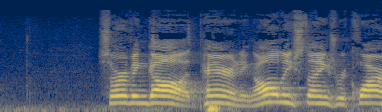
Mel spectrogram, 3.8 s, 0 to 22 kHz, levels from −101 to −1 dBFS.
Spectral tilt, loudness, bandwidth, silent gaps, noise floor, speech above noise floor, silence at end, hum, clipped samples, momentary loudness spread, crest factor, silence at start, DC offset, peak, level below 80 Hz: -5.5 dB/octave; -19 LUFS; 13.5 kHz; none; -53 dBFS; 35 dB; 0 s; none; under 0.1%; 8 LU; 16 dB; 1.05 s; under 0.1%; -4 dBFS; -36 dBFS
